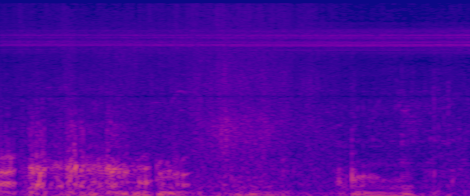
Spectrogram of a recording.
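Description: Male lion giving low, uneven warning growls, heaviest in the first two seconds, with another growl about three and a half seconds in.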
